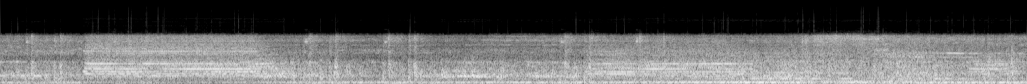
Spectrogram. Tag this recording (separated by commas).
Rail transport, train wagon, Train, Vehicle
